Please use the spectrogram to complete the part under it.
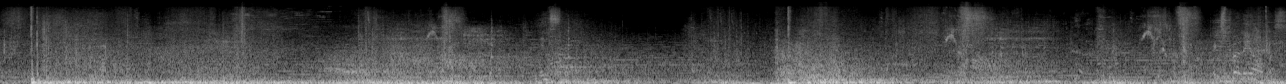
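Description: Repeated Confringo blasting spell explosions in Hogwarts Legacy, loud booming crashes and bursts through a busy duel, several blasts spread across the stretch over a constant rumble, with some talk mixed in.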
